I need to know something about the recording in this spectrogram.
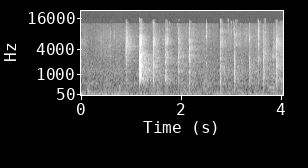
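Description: Faint, irregular taps and clicks, a few each second, with one sharper knock just over a second in.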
